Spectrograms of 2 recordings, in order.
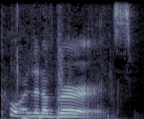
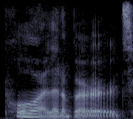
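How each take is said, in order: First: Slow, lightly voiced mock pity; hungry fox. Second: Low, soft, slow fox; smirking. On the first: Teacher reviewing the fox's words, slow mock pity. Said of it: "he licked his lips and he said". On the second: Fox eyeing the birds, smirking softly. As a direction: drop it down into sly mock pity. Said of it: "he smirked". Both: A narrator's reading.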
